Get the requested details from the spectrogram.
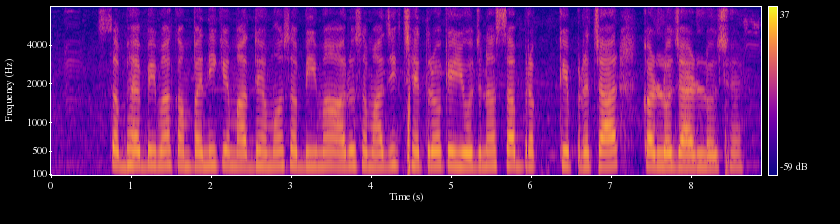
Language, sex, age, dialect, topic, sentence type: Maithili, female, 18-24, Angika, banking, statement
